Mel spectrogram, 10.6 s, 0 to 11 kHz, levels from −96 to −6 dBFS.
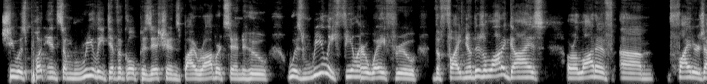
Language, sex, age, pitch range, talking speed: English, male, 30-49, 160-205 Hz, 180 wpm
